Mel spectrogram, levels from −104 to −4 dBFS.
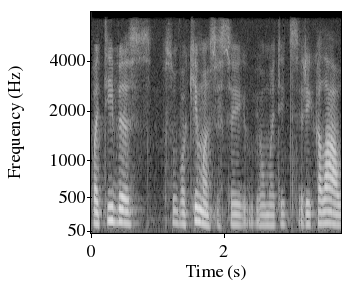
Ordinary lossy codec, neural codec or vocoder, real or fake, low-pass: AAC, 32 kbps; none; real; 7.2 kHz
